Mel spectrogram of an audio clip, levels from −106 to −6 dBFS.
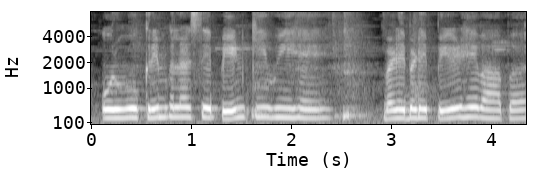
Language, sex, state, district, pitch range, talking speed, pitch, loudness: Hindi, female, Bihar, Araria, 225-250 Hz, 190 wpm, 235 Hz, -13 LUFS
